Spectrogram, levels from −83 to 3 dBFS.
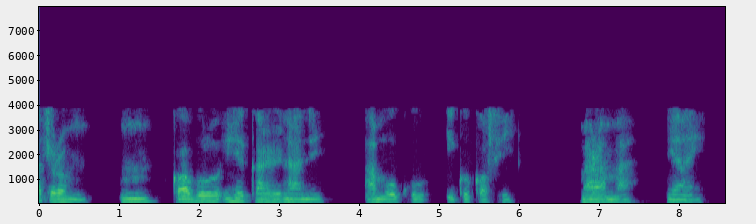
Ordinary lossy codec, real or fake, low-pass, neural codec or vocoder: AAC, 16 kbps; fake; 7.2 kHz; codec, 24 kHz, 6 kbps, HILCodec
